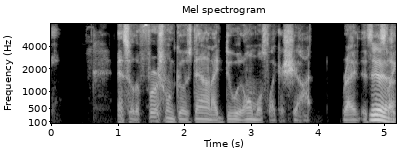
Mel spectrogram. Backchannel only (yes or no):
yes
